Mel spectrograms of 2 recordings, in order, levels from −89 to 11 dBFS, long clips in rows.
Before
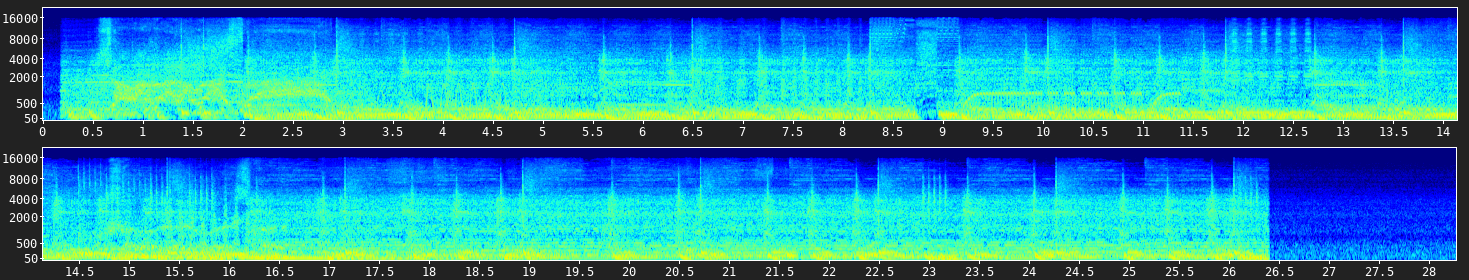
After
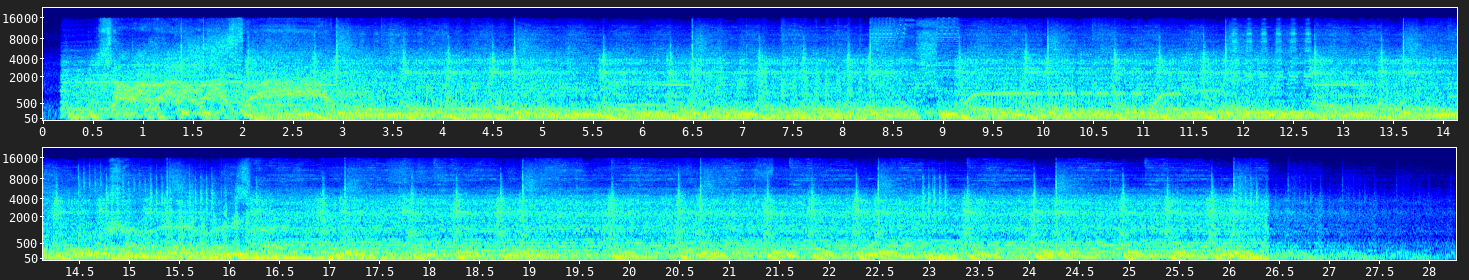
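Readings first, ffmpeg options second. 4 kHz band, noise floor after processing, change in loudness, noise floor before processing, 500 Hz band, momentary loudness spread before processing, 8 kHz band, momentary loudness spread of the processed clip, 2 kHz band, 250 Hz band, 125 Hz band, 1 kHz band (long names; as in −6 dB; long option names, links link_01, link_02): −1.0 dB, −44 dBFS, −1.0 dB, −54 dBFS, −1.0 dB, 3 LU, −1.0 dB, 3 LU, −1.0 dB, −1.0 dB, −1.0 dB, −1.0 dB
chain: -af "aecho=1:1:542|1084|1626|2168|2710|3252:0.224|0.132|0.0779|0.046|0.0271|0.016,volume=-1.5dB"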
